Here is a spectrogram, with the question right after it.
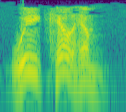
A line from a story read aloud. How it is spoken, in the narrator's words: he shouted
